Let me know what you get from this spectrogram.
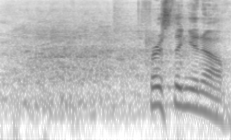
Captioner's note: laughter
